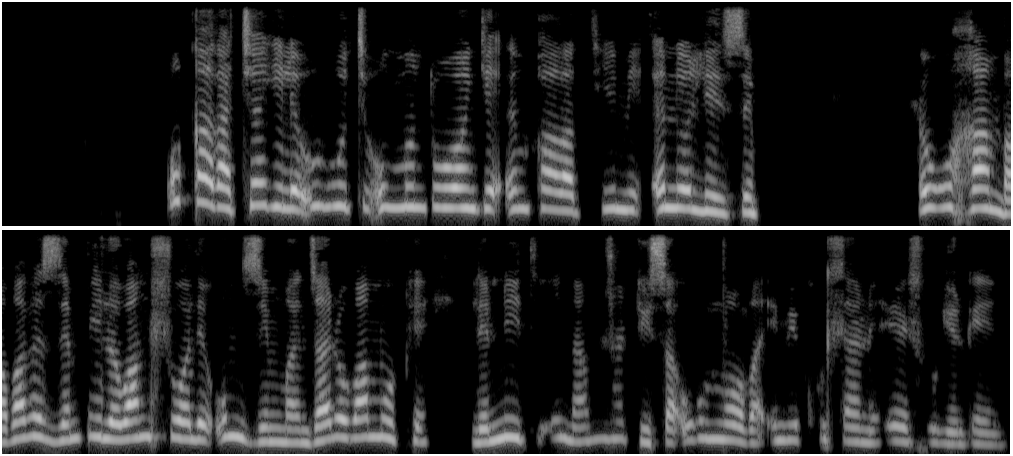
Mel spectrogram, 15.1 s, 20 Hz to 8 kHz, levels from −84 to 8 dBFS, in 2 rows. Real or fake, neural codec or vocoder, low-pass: fake; codec, 24 kHz, 0.9 kbps, WavTokenizer, medium speech release version 2; 7.2 kHz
